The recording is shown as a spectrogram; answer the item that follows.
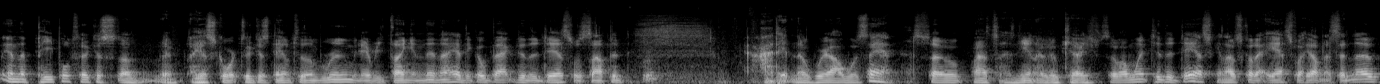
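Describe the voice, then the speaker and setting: Over noticeable background noise, a man with a Southern US accent talks at a fairly quick pace in a very deep, low pitch with ordinary pitch variation. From US South (Savannah, Georgia). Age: 70s. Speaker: retired veteran, blind resident. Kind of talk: interview conversation. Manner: halting.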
